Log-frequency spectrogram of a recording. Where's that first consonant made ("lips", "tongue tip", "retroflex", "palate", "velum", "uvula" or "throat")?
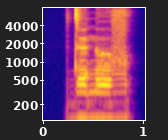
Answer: tongue tip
